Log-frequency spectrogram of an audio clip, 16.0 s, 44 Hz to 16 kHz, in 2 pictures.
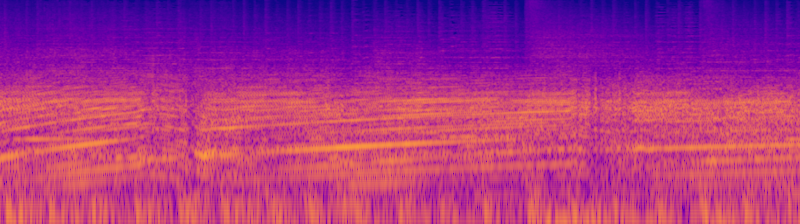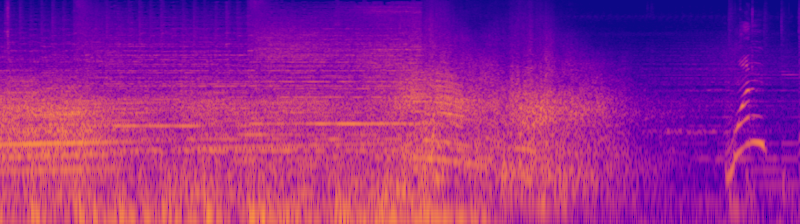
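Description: Two sports cars, a 2010 Aston Martin V8 Vantage and a 2023 Nissan Z twin-turbo V6 with a six-speed manual, accelerating flat out side by side in a quarter-mile drag race. Engine pitch climbs steadily through each gear, drops at every upshift, and the sound fades away near the end as the cars pull off.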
